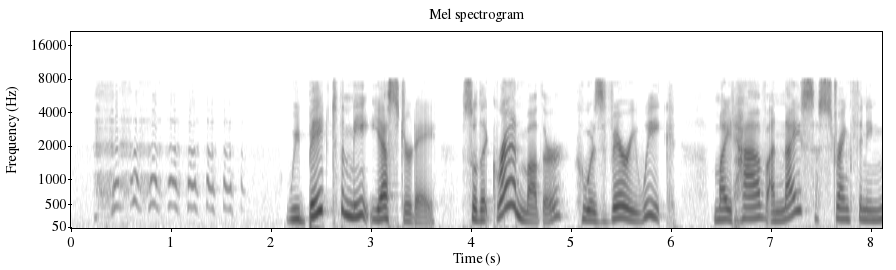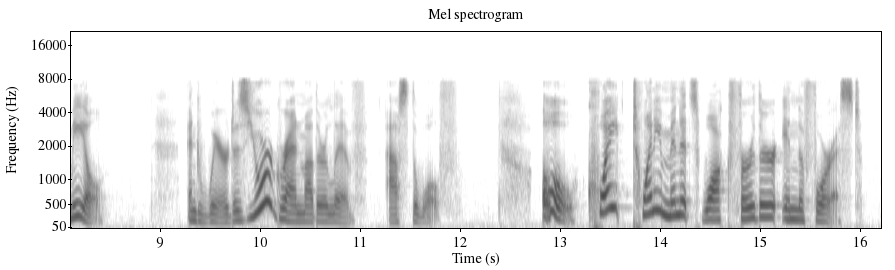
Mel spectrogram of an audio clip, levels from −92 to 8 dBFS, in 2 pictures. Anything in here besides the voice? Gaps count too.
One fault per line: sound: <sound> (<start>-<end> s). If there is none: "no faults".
sound: laugh (0.2-1.8 s)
